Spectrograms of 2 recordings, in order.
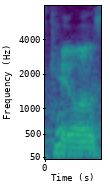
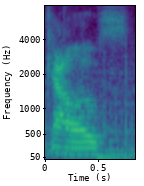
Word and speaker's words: Kalos: I've gotten so used to saying it as Kalos that now I just realized today it's pronounced Kalos. So, yeah. Can't believe I've been pronouncing that wrong my whole life.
